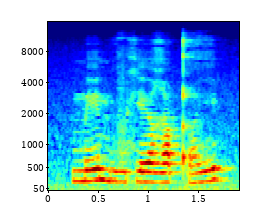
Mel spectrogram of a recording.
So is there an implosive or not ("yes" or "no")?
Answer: no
